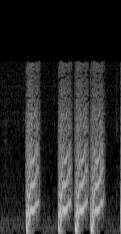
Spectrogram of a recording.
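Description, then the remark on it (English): Leather pants squeaking against a leather chair as someone adjusts position: five loud, pitched, rubbery squeaks in an uneven rhythm, each about a third of a second long, with the last one cut off. No one talks. “That sounds like leather pants on a leather chair.”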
